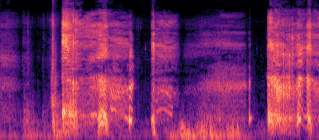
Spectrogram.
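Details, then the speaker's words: Woman with a sinus infection, living in a van, coughing painfully: several short, harsh coughs with throat clearing between them. "Excuse me. Oh, clearing everything out. Yeah, sinus infection."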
